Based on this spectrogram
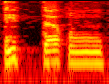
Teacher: لا تظنوا بأنه القاف يا إخواننا، الحرف الثالث هو التاء الثانية، لأن التاء مشددة فهي عبارة عن تائين ساكنة فمفتوحة، فطالما أن الحرف الثالث مفتوح تكسر عند البديء، اتقوا.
